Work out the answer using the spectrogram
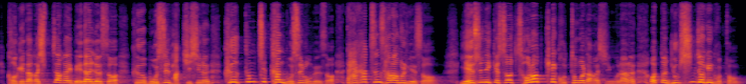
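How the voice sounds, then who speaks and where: A male pastor preaches in a big reverberant church. His voice sits high for a man and swings widely from emphatic declarations down to hushed asides. He has a cold and speaks in rhetorical questions to his congregation. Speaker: pastor preaching a Sunday sermon. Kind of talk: Protestant church sermon. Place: church hall during a service. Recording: long hall reverb in church.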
